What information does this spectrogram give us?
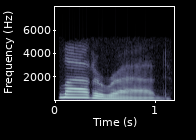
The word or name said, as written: laterad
